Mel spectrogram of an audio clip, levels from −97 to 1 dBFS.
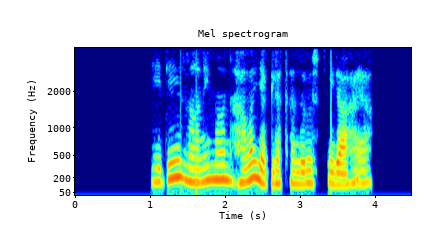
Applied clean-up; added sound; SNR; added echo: none; none; none; none.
